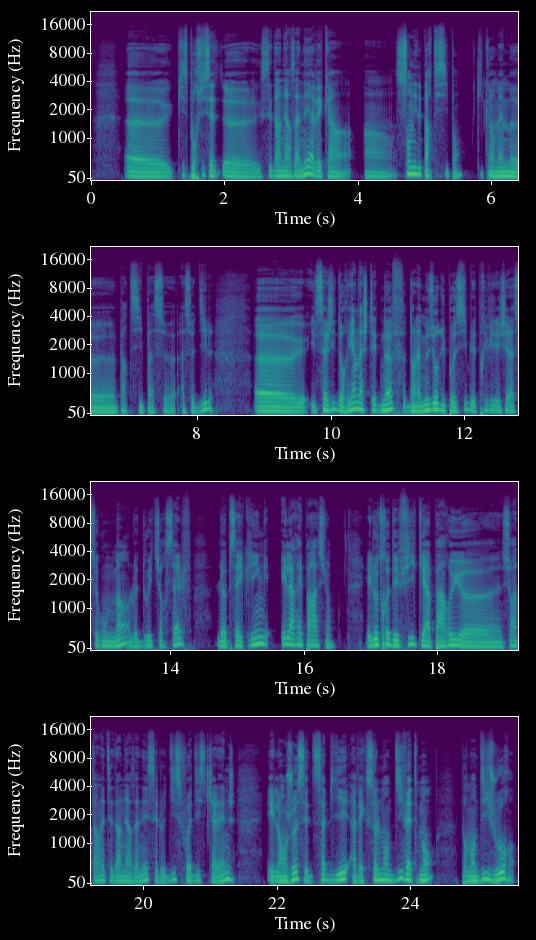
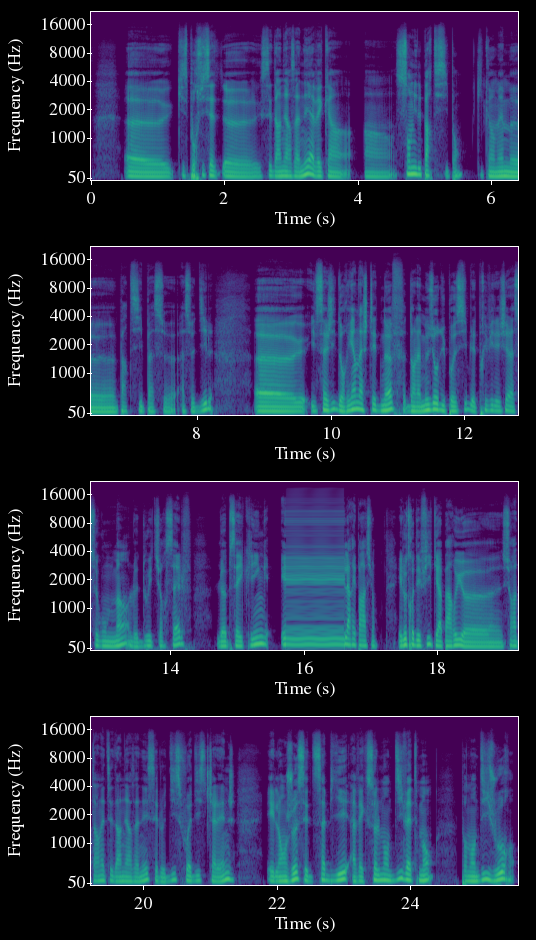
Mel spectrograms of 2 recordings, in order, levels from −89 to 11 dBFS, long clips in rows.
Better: first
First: none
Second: audio freezing; at 16 s for 1 s

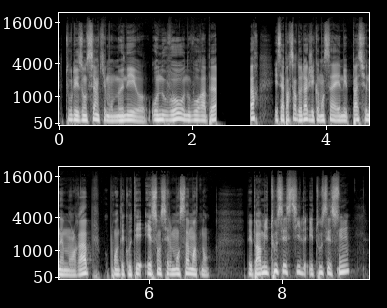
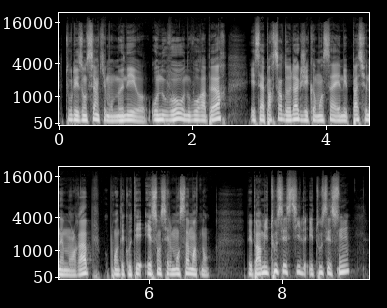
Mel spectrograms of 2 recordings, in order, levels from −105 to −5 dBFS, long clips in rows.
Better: second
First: audio freezing; at 2.5 s for 0.5 s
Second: none

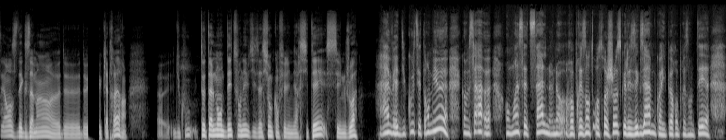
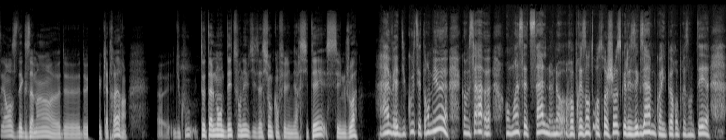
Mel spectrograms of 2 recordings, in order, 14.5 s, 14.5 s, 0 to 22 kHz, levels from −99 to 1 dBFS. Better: neither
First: audio freezing; at 2 s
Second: audio freezing; at 2 s

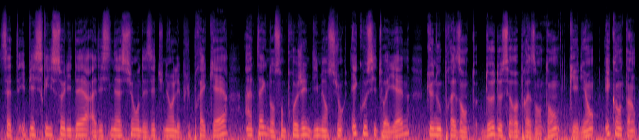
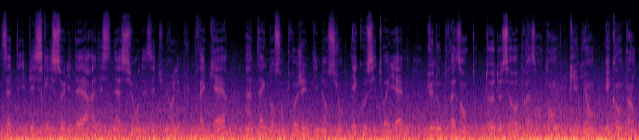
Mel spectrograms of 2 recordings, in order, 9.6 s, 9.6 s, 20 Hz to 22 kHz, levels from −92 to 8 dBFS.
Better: first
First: wind noise on the microphone; occasional gusts; 20 dB below the speech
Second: wind noise on the microphone; heavy; 2 dB below the speech

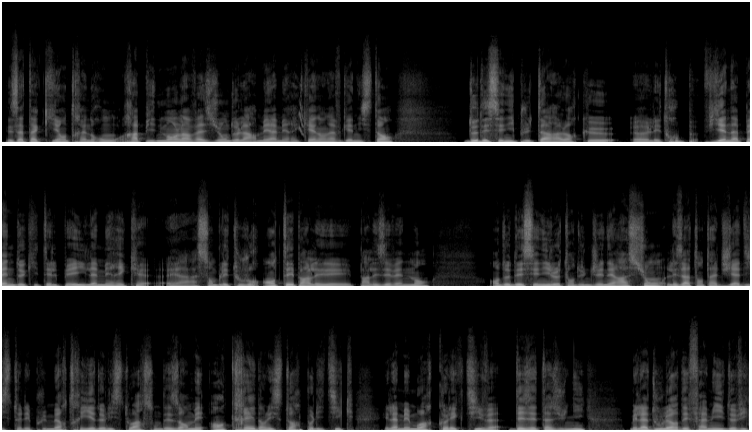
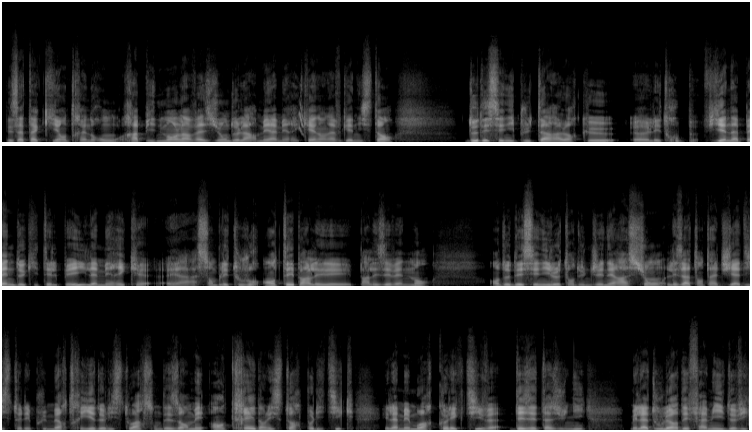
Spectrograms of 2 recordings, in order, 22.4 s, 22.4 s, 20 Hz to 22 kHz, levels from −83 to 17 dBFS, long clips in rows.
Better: first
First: none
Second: thin; somewhat; fading below 250 Hz

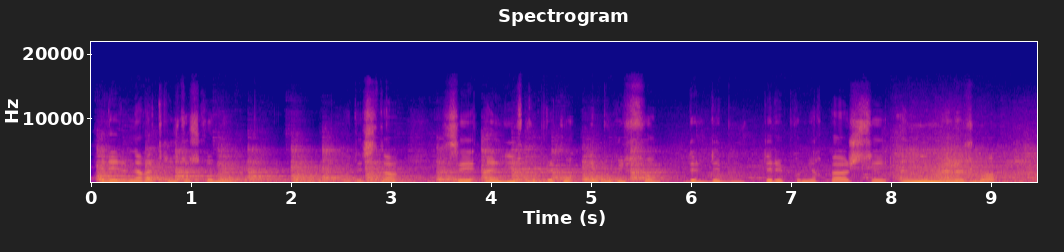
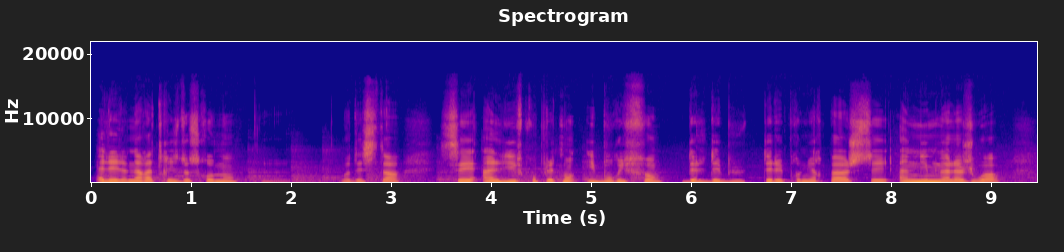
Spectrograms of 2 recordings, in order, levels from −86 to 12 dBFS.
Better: second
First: rain or running water; loud; throughout; 2 dB below the speech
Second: rain or running water; faint; throughout; 25 dB below the speech

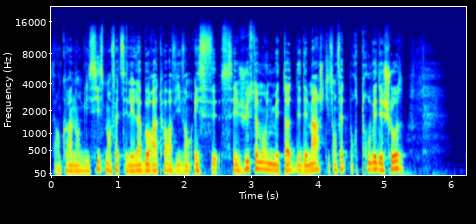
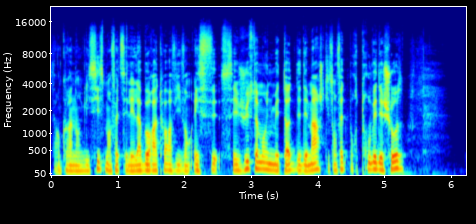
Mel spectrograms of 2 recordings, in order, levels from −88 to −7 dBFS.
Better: neither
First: none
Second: none

